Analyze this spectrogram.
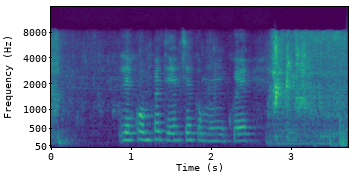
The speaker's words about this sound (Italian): scusa il rumore della lavatrice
